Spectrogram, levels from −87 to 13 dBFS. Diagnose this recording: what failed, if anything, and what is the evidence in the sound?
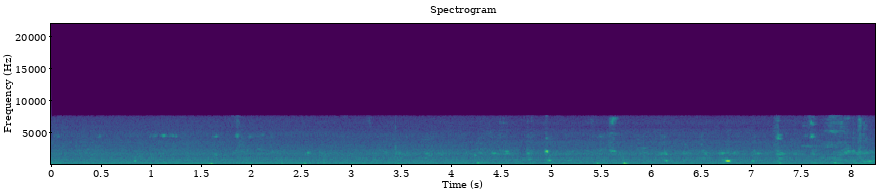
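The echo canceller failed, or there wasn't one: this is echo with no canceller, running the whole way through the speech. Every phrase is trailed by a faint, thin copy around a fifth of a second later, sitting about 29 dB under the direct sound. The far end is playing the call on a loudspeaker, its microphone picks that back up, and the return crosses the network again. The band-limiting to 8 kHz is just the normal call microphone processing.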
